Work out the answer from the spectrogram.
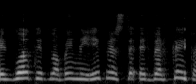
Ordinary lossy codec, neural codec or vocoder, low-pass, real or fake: AAC, 96 kbps; codec, 24 kHz, 0.9 kbps, WavTokenizer, medium music audio release; 10.8 kHz; fake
